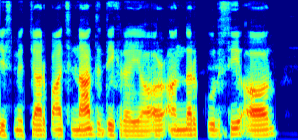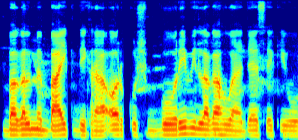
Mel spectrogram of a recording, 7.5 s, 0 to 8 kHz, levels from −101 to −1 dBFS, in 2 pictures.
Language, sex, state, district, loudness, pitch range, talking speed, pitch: Hindi, male, Bihar, West Champaran, -20 LUFS, 105-115 Hz, 210 wpm, 110 Hz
